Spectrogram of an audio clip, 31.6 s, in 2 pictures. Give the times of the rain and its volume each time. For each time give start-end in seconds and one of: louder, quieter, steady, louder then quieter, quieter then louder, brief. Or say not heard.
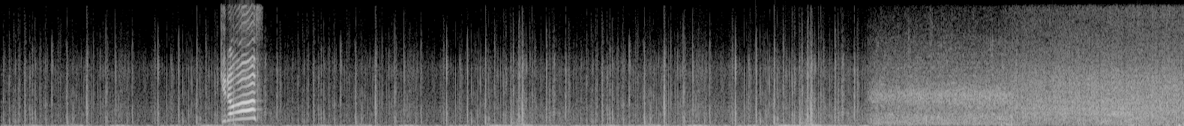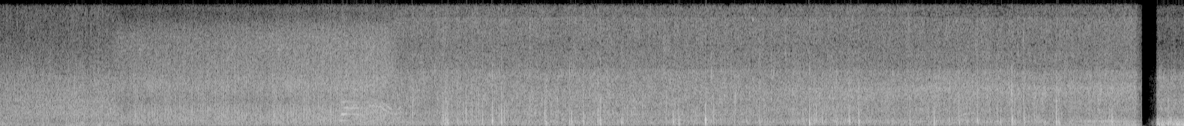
0.0-31.5 louder.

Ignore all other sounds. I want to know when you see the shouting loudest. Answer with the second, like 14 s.
3 s.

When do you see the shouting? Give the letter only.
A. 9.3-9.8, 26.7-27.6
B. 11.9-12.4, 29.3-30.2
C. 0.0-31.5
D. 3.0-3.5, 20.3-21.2
D.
